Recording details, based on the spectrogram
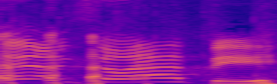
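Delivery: happy words laughed out, very high pitch. Breaking off mid-point about their films to react: laughing.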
